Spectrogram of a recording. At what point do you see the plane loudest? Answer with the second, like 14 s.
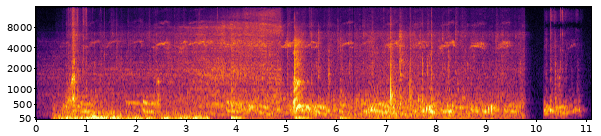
4 s.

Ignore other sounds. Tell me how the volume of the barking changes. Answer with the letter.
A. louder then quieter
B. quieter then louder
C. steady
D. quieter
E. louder
B.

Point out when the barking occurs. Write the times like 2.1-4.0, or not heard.
0.3-6.3.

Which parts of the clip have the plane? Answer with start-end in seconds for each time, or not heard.
0.0-5.0.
